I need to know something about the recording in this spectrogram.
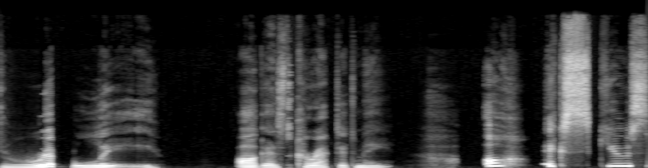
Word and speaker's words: Ripley: stammered we yes monsieur ripley i said with something along the lines of a french accent i intentionally made the end of his last name rhyme with hay instead of tea the small creases of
